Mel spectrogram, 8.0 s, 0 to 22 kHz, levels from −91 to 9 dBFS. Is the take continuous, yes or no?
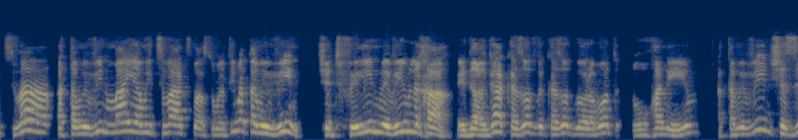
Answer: no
